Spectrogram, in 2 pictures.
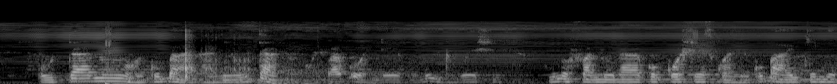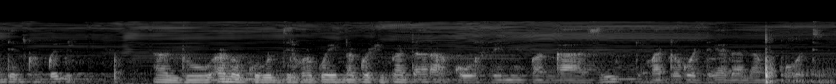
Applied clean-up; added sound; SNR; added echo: none; Domestic sounds, home sounds; 14 dB; reverberation time 1.8 s.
